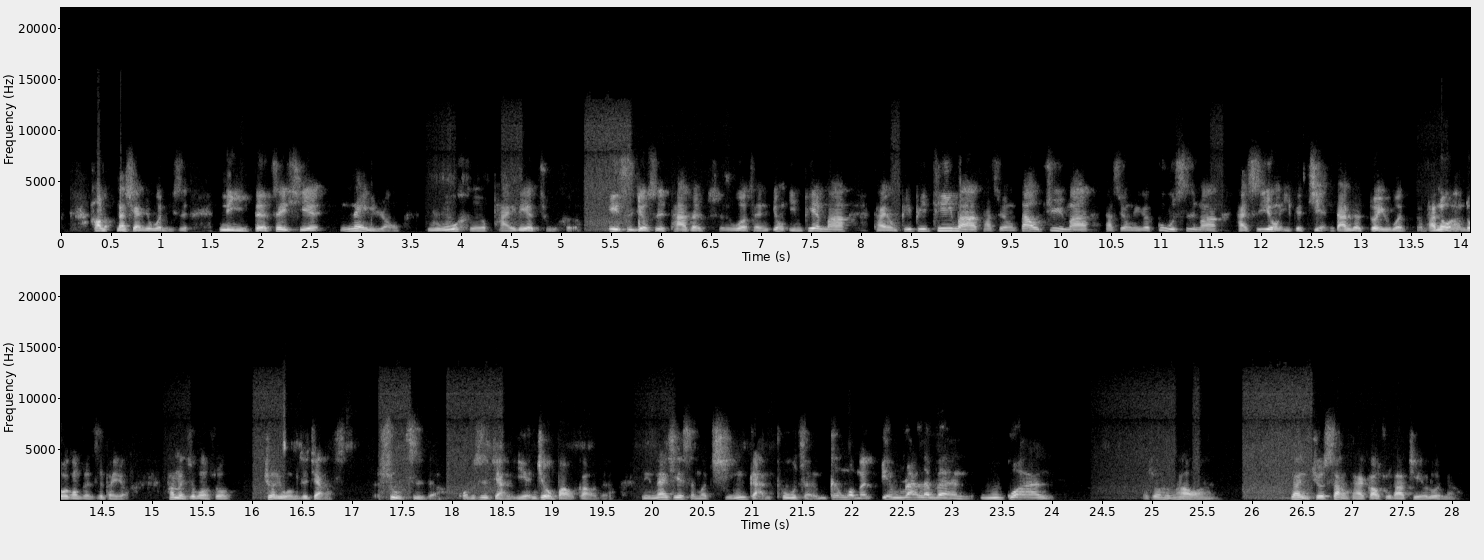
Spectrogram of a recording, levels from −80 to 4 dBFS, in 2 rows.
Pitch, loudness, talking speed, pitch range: 135 Hz, -20 LUFS, 295 characters per minute, 115-150 Hz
